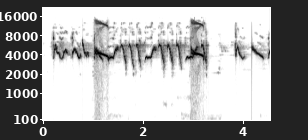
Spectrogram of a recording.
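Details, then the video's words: Bird calling nonstop with a fast, varied warble of high looping whistles and sharp downward-swept notes, phrases running together with hardly a pause. "Suab noog ncwb qua dib tuaj zoo tiag tiag."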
